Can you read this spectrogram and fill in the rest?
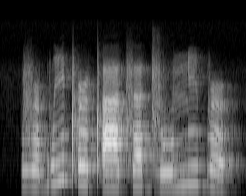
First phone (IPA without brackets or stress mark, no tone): v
